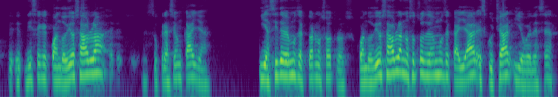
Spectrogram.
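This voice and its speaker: Mellow-voiced male pastor preaching earnestly. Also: fairly high pitch. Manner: earnest preaching, often repeating words as he builds a point; addresses listeners directly as brothers and sisters. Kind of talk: sermon.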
